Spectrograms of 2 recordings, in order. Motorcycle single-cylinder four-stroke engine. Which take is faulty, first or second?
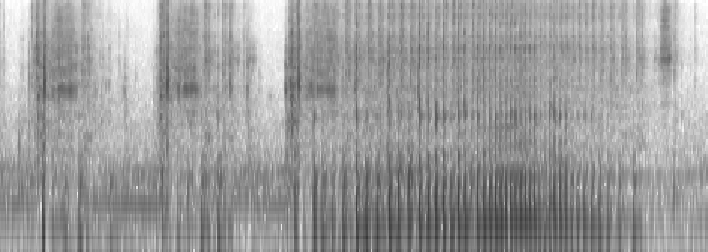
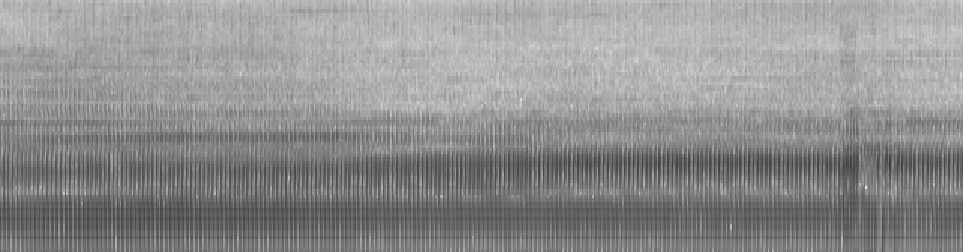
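first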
